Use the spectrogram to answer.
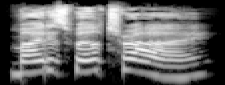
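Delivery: Zoe, haggling with the butcher; Zoe's voice. A narrator's reading. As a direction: brush it off as Zoe. Zoe waves him off.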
